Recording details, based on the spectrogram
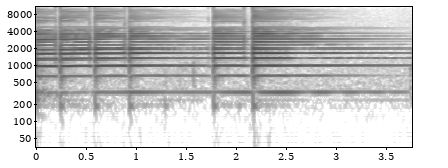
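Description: A guitar's low E string plucked five times during tuning, each note ringing and decaying, the pitch held steady as it rings out at the end.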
